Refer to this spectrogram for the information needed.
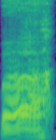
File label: vo confused; Crypt of the NecroDancer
